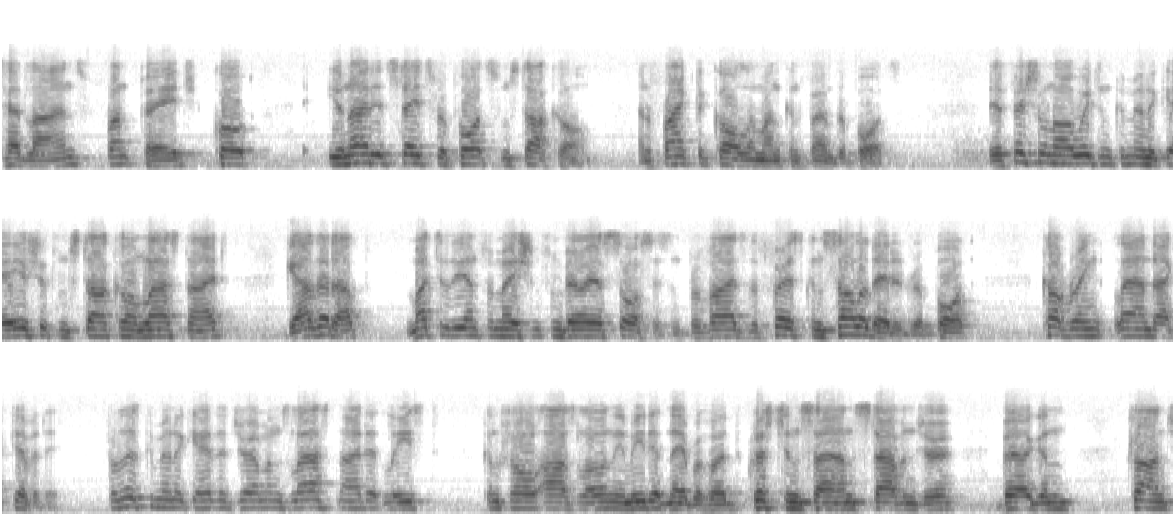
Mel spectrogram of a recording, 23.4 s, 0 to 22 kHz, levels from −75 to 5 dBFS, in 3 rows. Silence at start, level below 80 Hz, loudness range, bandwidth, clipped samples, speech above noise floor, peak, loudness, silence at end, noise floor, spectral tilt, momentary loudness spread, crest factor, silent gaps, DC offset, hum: 0 s; -74 dBFS; 4 LU; 10 kHz; under 0.1%; 23 dB; -10 dBFS; -26 LUFS; 0 s; -49 dBFS; -6 dB/octave; 9 LU; 16 dB; none; under 0.1%; none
